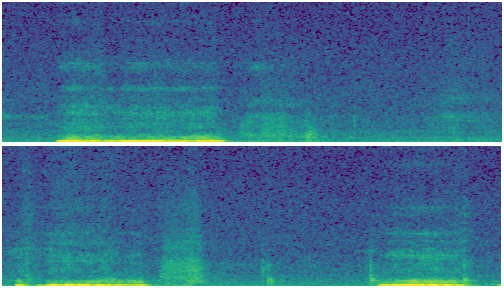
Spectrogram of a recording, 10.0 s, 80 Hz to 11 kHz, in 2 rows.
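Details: 3.5-year-old Old English Bulldogge, sleeping, recorded on an iPhone 5S: loud, low rattling snores, three long breaths in about ten seconds, with quiet pauses between; ordinary snoring.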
